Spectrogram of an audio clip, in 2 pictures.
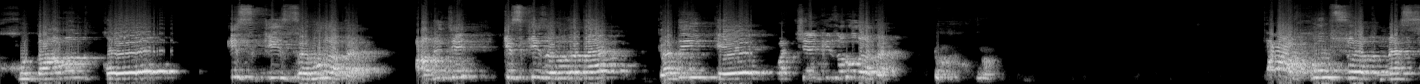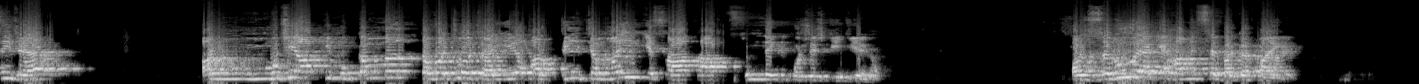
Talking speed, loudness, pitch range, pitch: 105 wpm, -12 LUFS, 255-315 Hz, 285 Hz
